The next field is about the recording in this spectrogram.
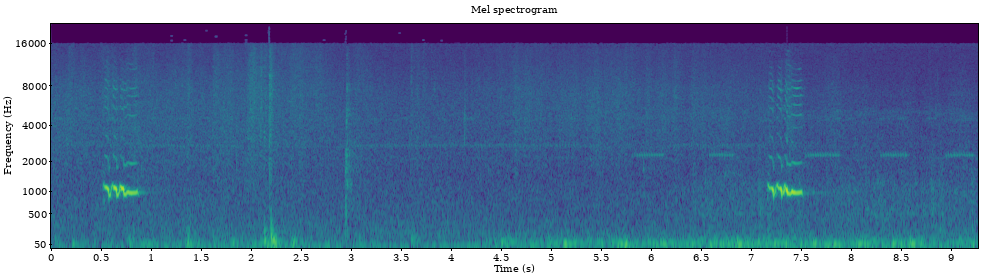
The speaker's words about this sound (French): La nuit, quand je suis là, j'entends un hibou petit-duc euh, qui répond à un autre.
